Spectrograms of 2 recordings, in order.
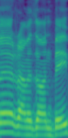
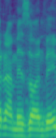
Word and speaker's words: رمضان بی: از هاشون به اسم رمدان بی بوده یا رمضان بی به تلفظ فارسی توی اواخر قرن هفدهم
